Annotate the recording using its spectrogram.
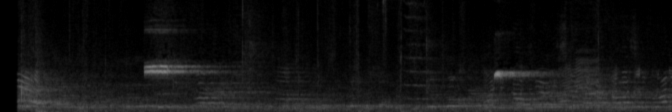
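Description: A whistle blown twice in an indoor arena: a loud blast about two seconds in and a shorter one about six seconds in. The chatter of voices around the hall runs underneath.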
